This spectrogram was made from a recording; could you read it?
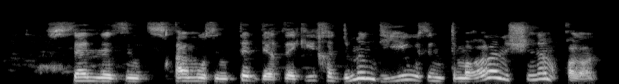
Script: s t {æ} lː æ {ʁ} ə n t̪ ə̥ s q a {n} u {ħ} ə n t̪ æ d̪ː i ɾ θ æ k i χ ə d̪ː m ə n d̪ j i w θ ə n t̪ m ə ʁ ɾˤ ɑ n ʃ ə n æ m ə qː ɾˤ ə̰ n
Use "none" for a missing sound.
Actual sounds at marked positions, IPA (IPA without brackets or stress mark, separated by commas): æ, z, m, θ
